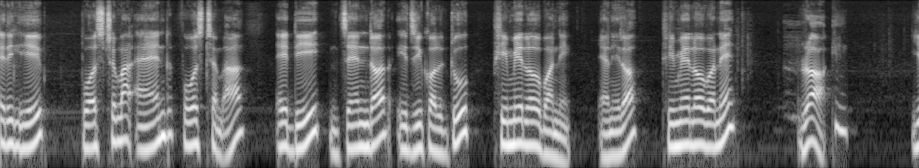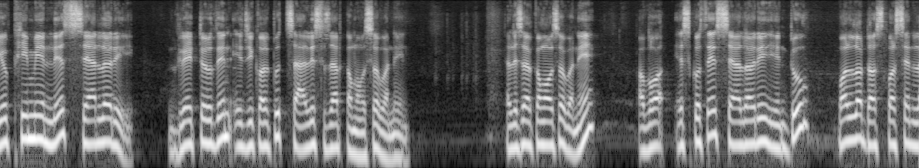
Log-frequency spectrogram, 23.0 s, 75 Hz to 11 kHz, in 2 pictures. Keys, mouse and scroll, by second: 0.0-2.4 typing, 4.2 click, 5.2 =, 7.6 shift+', 8.3 shift+f, 9.1 shift+', 11.6 ,, 12.9 click, 14.1 shift+., 14.5 =, 18.3 =, 18.6 shift+0, 19.6 ,, 20.5 click.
